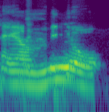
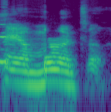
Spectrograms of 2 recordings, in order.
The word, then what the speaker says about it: Hammonton: And so the Hamilton Art Center in Hamilton, Hammonton. I have to say it like that, and not Ham Mill, but it's Hammonton.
